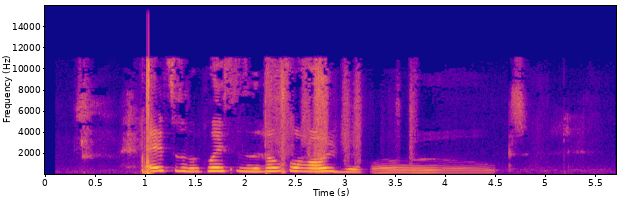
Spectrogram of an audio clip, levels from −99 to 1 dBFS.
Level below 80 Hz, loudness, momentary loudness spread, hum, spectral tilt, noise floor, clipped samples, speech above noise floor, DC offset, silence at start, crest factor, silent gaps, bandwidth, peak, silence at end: -64 dBFS; -21 LUFS; 23 LU; none; -3.5 dB/octave; -60 dBFS; under 0.1%; 38 dB; under 0.1%; 0.3 s; 24 dB; none; 12.5 kHz; 0 dBFS; 0.95 s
